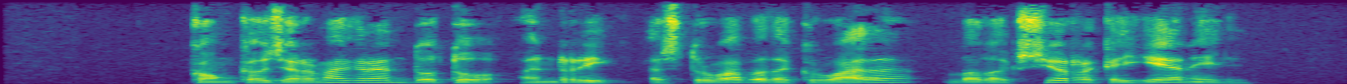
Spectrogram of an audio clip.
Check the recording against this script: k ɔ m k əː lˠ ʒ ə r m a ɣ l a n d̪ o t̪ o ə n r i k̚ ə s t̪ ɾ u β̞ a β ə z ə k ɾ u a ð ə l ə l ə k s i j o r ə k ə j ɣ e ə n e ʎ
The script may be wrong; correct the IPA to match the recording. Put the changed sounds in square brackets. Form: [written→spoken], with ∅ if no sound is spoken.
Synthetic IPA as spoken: k ɔ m k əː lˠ ʒ ə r m a ɣ [l→ɾ] a n d̪ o t̪ o ə n r i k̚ ə s t̪ ɾ u β̞ a β ə [z→ð] ə k ɾ u a ð ə l ə l ə k s i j o r ə k ə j ɣ e ə n e ʎ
